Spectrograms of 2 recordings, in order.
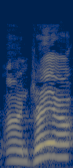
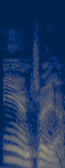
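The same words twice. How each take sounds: First: "Andrea" said ahn-DRAY-uh; alternate name pronunciation. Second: "Andrea" said AN-dree-uh; preferred name pronunciation. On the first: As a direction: say "Andrea" with broad first A, stress on DRAY. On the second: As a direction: say "Andrea" with flat A as in "and", stressed first. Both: Shown as a demonstration. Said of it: "she let me know it's".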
